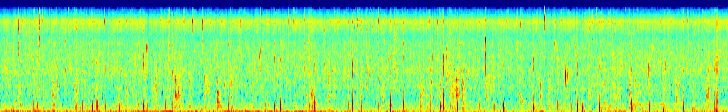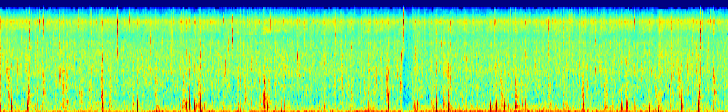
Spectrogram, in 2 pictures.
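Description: Steady rain falling, a dense even hiss sprinkled with many small drop ticks and a few louder single drops.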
